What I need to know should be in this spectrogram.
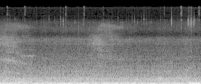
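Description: An oncoming bus passes by.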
